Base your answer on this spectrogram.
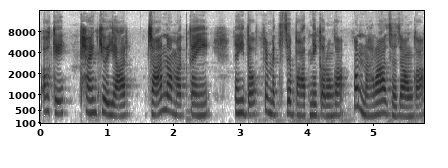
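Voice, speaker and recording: A woman does a put-on character voice at an extremely high pitch, speaking at a moderate pace with ordinary pitch variation. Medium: fan dub. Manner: wheedling, sulky.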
